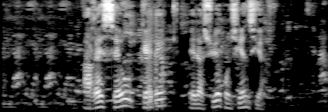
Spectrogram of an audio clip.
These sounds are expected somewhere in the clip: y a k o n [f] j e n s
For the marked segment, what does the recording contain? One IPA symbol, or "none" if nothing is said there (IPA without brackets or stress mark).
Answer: s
